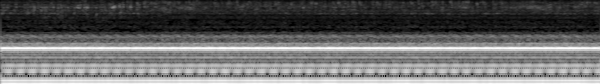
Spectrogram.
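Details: Compressor nebulizer running: loud, steady mechanical hum with fast, even pulsing.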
